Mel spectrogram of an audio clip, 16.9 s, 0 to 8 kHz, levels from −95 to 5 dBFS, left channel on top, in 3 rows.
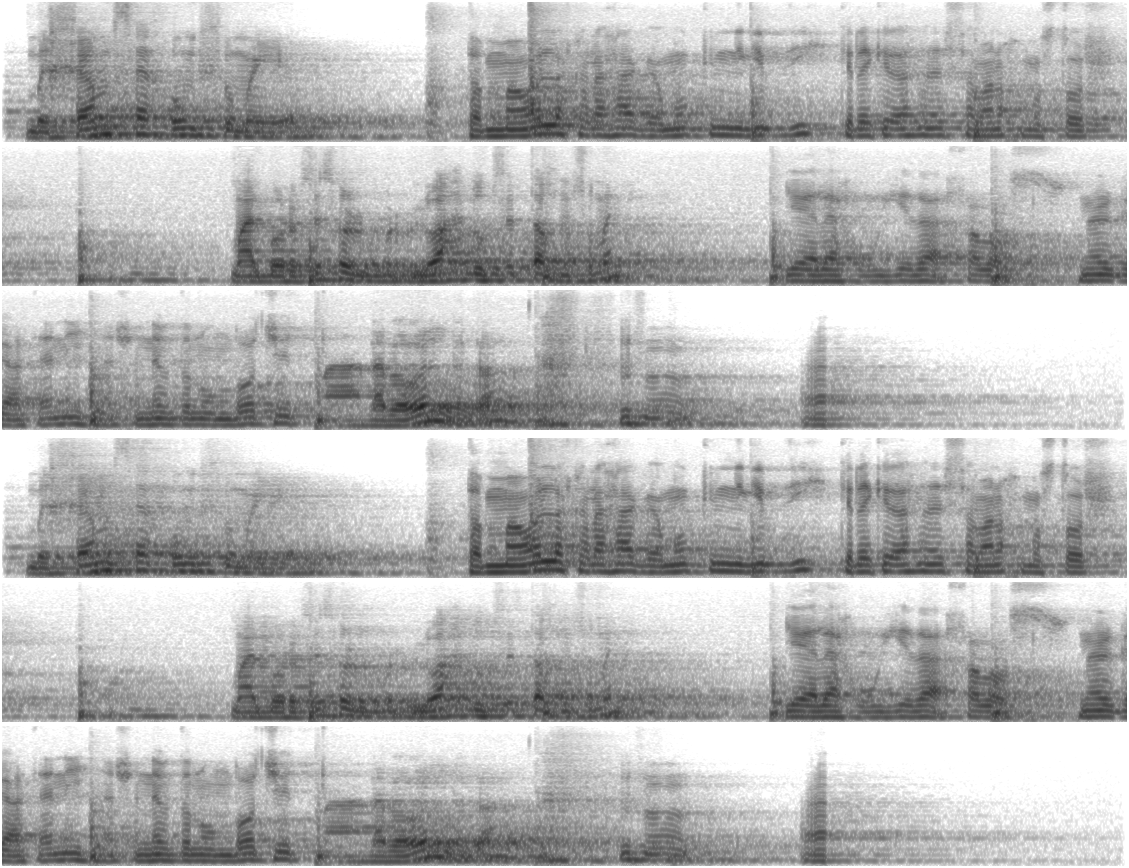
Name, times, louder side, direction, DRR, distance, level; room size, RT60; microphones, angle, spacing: voice 1, 0.1-1.6 6.2-6.4 6.8-8.8 12.9-14.5, left 2 dB, 40° left, 6 dB, 1.8 m, -21 dB
sound 1, 2.1-14.1, left 1 dB, 25° left, 1.1 m, -35 dB
voice 2, 2.3-5.6 9.5-12.7 14.5-14.7 15.2-15.4, right 2 dB, 20° right, 11 dB, 0.6 m, -24 dB
26.5 x 15.5 x 7.6 m, 2.4 s
head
